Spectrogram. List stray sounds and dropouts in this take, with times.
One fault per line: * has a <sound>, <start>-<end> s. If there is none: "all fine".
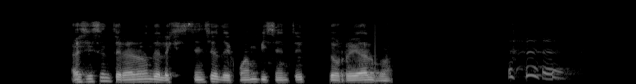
* has a laugh, 5.1-5.9 s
